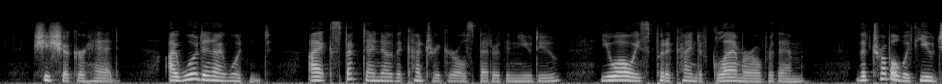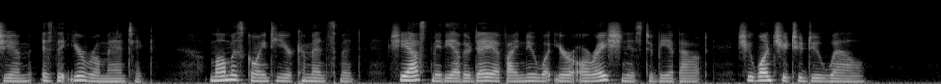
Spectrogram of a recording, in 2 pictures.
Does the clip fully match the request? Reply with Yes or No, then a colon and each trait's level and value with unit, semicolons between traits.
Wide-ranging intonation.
No: average, 4.2 semitones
